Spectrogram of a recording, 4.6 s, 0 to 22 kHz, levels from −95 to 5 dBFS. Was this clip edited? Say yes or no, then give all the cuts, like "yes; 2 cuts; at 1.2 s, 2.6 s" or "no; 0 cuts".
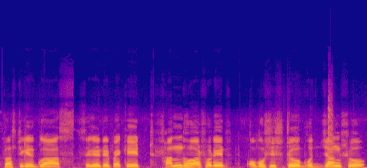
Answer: yes; 3 cuts; at 0.9 s, 1.9 s, 3.0 s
